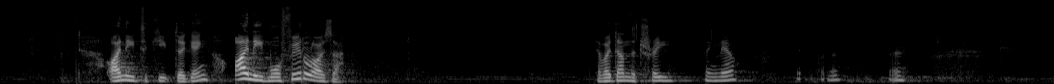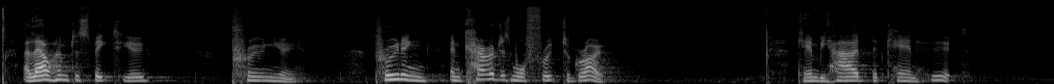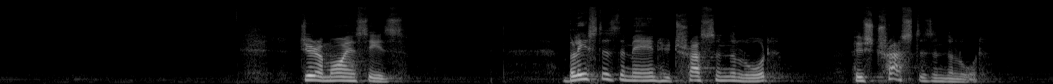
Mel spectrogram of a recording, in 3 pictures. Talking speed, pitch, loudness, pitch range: 105 wpm, 165 Hz, -30 LUFS, 120-185 Hz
